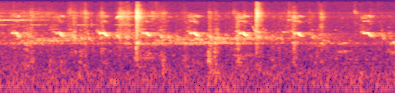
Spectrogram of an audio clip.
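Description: Faint chirps of a small bird, a short call repeated evenly about every two-thirds of a second, over a steady thin high hum with a few sharp clicks.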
